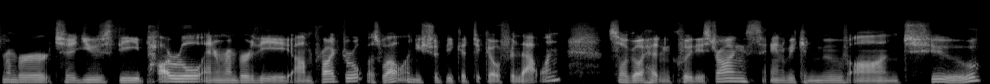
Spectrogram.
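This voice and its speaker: A young man tutoring a math review session, talking through problems step by step and correcting himself, his voice a bit worn as he clears his throat. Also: lowish voice, bright, forceful tone, no echo, rough recording. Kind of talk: recorded review session lecture.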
